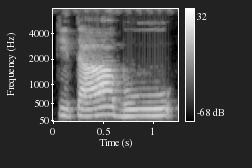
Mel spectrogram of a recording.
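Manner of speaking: किताबू with the final ू stretched out; slow, wrongly lengthened किताबू; overlong vowel. Shown as a demonstration. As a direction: drag out the last vowel too long. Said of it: "ये भी गलत तरीका है".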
